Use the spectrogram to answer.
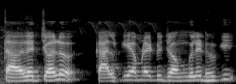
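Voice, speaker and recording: A man's voice: high voice, steady tone, quick pace, soft background music, natural voice. A man voicing a crude, quarrelsome village man in an adult comedy cartoon, brash, foul-mouthed and exaggerated. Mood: sly, eager.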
